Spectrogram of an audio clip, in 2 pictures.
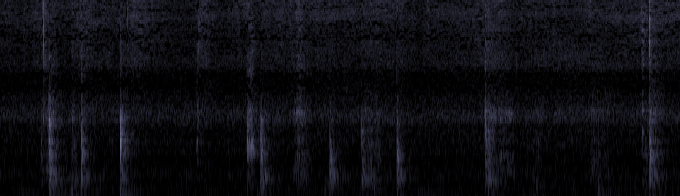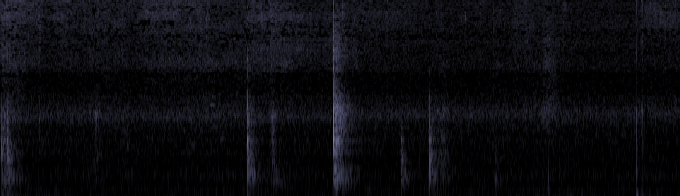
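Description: Sweet mixture stirred in a pan, with irregular scraping and tapping strokes of a spoon against the metal, fairly close and quiet, with no talk.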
